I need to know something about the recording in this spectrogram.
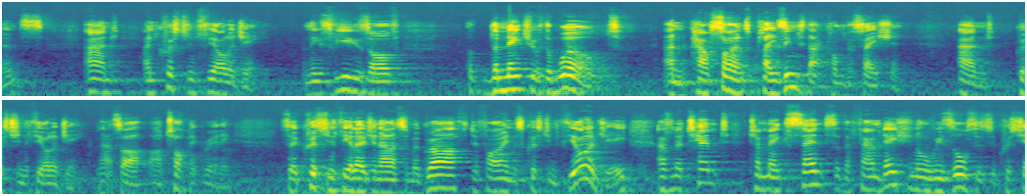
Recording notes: Edited audio from my Post-Conference Seminar. At the 2022 European Leadership Forum in Poland.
